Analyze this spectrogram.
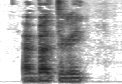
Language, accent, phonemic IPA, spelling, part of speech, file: French, Canada, /a.ba.tʁe/, abattrez, verb, LL-Q150 (fra)-abattrez.wav
- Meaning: second-person plural future of abattre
